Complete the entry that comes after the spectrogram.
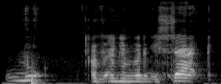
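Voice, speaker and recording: A woman plays a grumbling young schoolboy wizard. The voice sits fairly low and moves slowly, squeamish in temper, in an audio play. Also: poor audio. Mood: queasy. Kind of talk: audio drama acting.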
